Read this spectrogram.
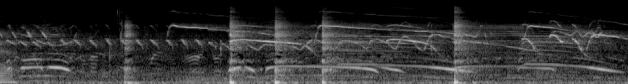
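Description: Pigeons flap their wings as a flock takes off.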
